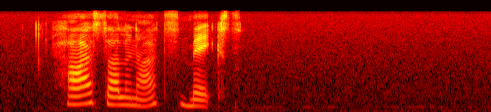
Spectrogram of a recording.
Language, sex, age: English, female, 21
